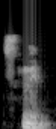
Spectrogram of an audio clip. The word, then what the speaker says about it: SNP: is single nucleotide polymorphism the short form is snp and it is pronounced as snip snps are the locations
